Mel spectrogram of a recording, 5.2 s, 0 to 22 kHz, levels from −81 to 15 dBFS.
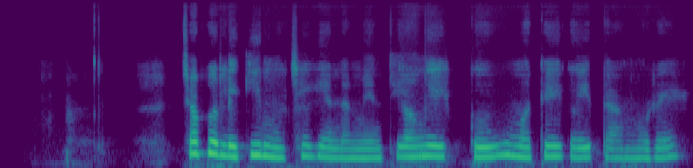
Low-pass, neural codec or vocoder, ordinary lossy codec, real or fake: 19.8 kHz; codec, 44.1 kHz, 2.6 kbps, DAC; none; fake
